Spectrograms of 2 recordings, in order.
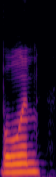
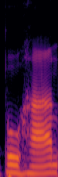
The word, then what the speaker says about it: Bohan: Mick Bowen, or Bohan as Willie would say, but Willie pronounces a lot of things wrong, mostly TG4 as he would say.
